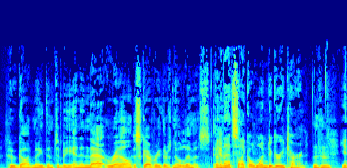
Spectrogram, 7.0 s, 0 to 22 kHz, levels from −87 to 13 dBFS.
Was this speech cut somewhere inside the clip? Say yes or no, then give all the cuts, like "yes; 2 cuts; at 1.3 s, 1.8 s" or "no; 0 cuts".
yes; 1 cut; at 2.6 s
